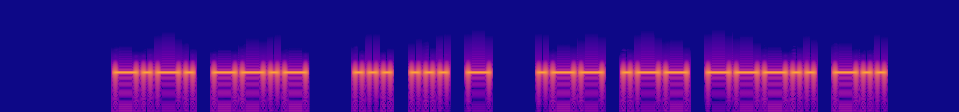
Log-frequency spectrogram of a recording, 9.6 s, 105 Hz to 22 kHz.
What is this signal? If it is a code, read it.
Morse code, heard as a keyed tone, about 17 wpm, 700 Hz. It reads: CQ SST WW8D
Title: K1USN SST QSO Practice - 17wpm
